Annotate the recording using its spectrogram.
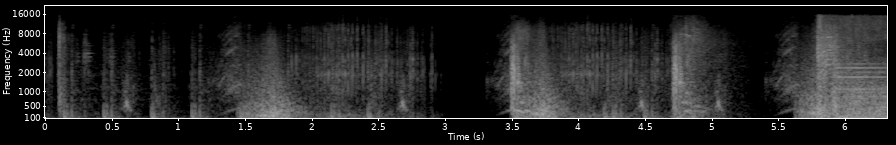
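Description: Energy swords whoosh and clash in quick swipes.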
